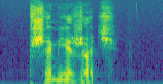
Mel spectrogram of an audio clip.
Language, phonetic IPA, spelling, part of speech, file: Polish, [pʃɛ̃ˈmʲjɛʒat͡ɕ], przemierzać, verb, Pl-przemierzać.ogg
